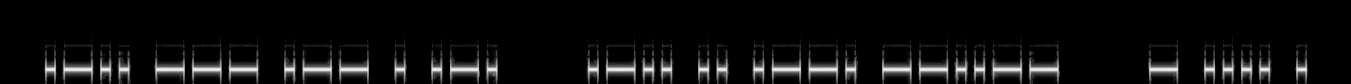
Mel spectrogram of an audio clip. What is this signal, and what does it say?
Morse code, heard as a keyed tone, about 13 wpm, 700 Hz. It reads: LOWER LIP, THE
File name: Book One / 04-Chapter 4 - 13 WPM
